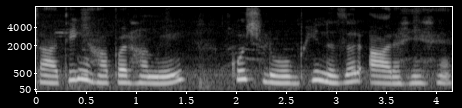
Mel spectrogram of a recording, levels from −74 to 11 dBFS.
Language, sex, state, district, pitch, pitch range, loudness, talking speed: Hindi, male, Chhattisgarh, Raipur, 210 Hz, 200-250 Hz, -16 LUFS, 170 wpm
